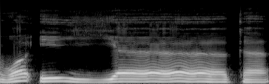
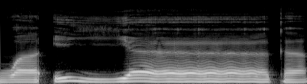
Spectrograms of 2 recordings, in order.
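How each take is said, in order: The two takes are said the same way.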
